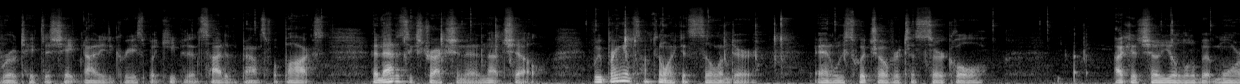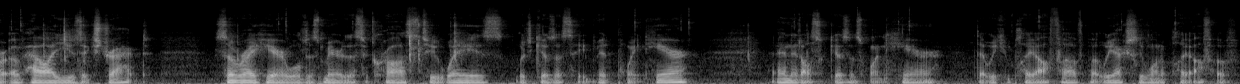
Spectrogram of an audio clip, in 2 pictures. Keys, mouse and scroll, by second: 2.9 middle click, 3.7 middle click, 4.6 click, 6.5 click, 6.8 middle click, 8.2 click, 9.1 click, 10.4 click, 11.6 click, 12.5 click, 15.1 click, 15.9 click, 17.6 click, 19.2 click, 20.3 click, 21.4 click, 22.5 middle click, 23.6 click.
